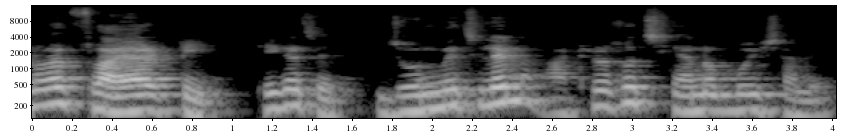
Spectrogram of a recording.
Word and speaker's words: Flaherty: বলছে লিয়াম ও ফ্লায়ারটি, উচ্চারণ হবে ফ্লায়ারটি, ঠিক আছে, জন্মেছিলেন 1896 সালে, 1896, মারা গেছেন 1984-এ।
